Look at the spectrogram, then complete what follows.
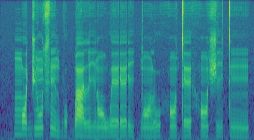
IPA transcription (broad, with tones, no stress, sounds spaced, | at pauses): m ɔ˦ d͡ʒ ũ˦ s ĩ˦˨ b o˨˦ ɡ͡b a˦˨ l i˨ ɾ ɔ̃˨ w e˧ ɾ e˧ ɾ i˨ ɡ͡b ɔ̃˨ l u˨˦ h ɔ̃˧ t e˧ h ɔ̃˧ ʃ i˨ t ĩ˨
